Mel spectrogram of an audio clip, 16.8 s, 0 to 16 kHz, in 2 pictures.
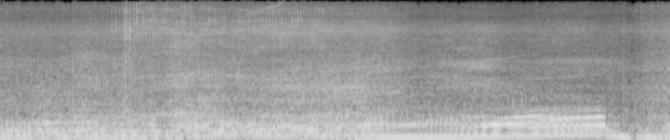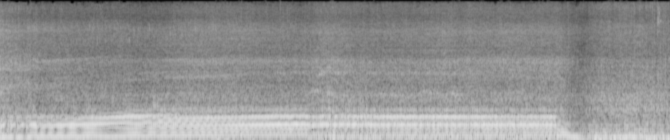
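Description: Kawasaki Z800's inline-four engine pulling away under throttle, its pitch rising for several seconds, dropping sharply at an upshift about eight seconds in, rising again and then holding steady before the throttle closes near the end.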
